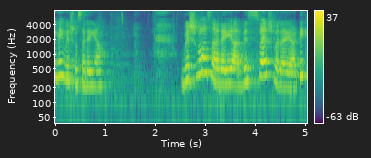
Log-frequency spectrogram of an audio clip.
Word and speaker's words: विश्वेश्वरैया: आप बोल लेते हैं कि नहीं, विश्वेश्वरैया, विश्वेश्वरैया। ठीक है, तो ये नाम बहुत अच्छे से याद रखिए, सही से प्रोनाउंस करिए इसको।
